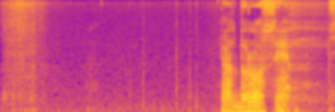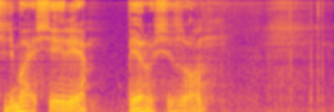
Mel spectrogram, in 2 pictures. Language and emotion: Russian, sad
